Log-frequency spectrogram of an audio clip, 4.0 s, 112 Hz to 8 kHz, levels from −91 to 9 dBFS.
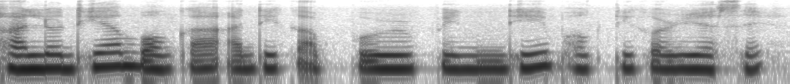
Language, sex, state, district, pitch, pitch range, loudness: Assamese, female, Assam, Sonitpur, 245 Hz, 240-250 Hz, -14 LUFS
